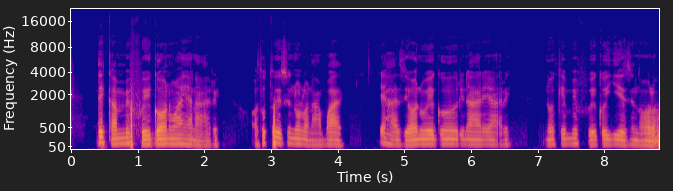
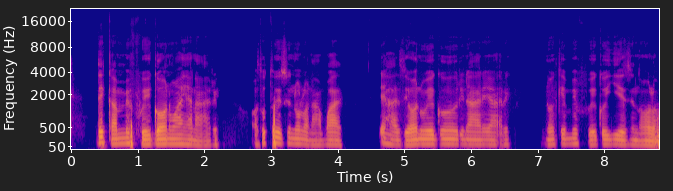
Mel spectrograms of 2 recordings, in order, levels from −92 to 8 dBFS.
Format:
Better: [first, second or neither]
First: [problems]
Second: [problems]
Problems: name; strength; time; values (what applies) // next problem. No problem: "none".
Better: first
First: none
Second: noise reduction (neural mask model Resemble Enhance denoiser)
